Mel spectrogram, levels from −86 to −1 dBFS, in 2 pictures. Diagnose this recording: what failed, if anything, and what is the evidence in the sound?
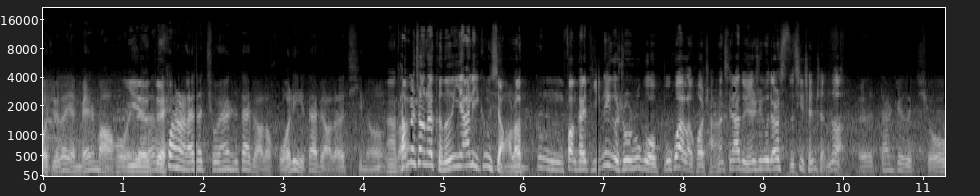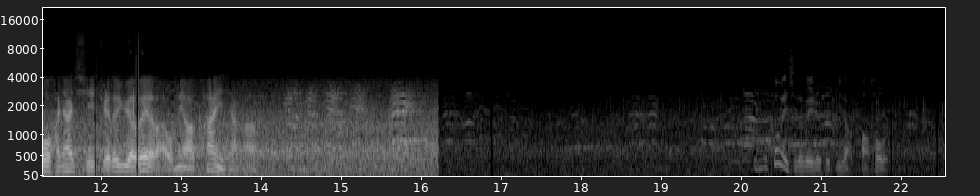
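From 16.22 s to the end, the sound drops to a faint remnant about 22 dB quieter. This is likely one channel inverted in the analogue wiring. With one side's polarity reversed, everything common to both channels cancels when they are summed to mono.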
